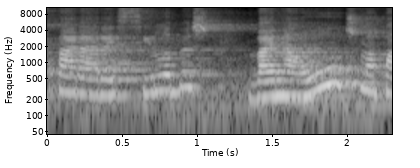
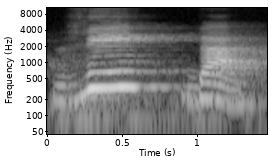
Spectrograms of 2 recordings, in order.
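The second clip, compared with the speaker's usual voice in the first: split into syllables; 3 semitones lower than usual. Shown as a demonstration. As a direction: separate "vida" into two syllables, lifting the stressed "vi". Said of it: "vejo a sílaba tônica". ("vida" separado em sílabas: vi-da, com "vi" tônico)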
